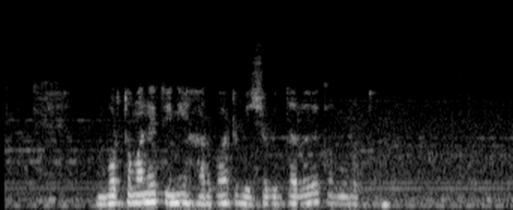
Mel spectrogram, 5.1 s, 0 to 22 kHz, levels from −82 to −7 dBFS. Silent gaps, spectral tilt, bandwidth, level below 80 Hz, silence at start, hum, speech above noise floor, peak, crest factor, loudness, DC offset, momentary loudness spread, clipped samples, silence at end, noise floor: none; -10 dB/octave; 6.6 kHz; -56 dBFS; 0.15 s; none; 22 dB; -12 dBFS; 18 dB; -28 LUFS; under 0.1%; 26 LU; under 0.1%; 0 s; -49 dBFS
